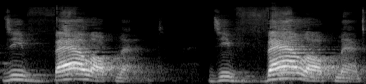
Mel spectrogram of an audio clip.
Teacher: você tem que entender que a sílaba tônica é a segunda. Sílaba tônica, sílaba forte é a segunda.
